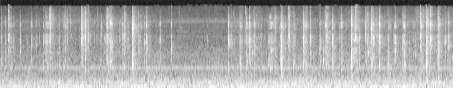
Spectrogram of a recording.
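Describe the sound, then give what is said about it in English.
Rapid clicking of computer keyboard keys, a steady stream of crisp keystrokes with brief pauses, over a faint low hum and no voices. “I like the sound of these keys.”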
